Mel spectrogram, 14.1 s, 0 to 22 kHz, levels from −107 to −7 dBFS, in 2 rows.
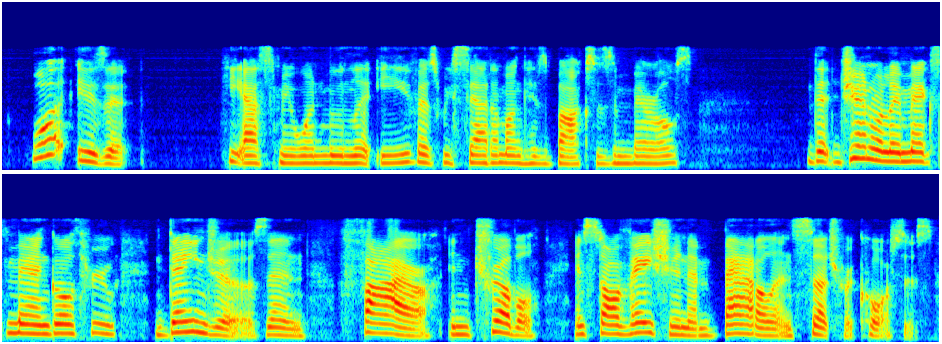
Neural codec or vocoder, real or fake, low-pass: vocoder, 22.05 kHz, 80 mel bands, HiFi-GAN; fake; 7.2 kHz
